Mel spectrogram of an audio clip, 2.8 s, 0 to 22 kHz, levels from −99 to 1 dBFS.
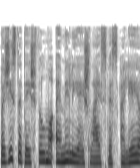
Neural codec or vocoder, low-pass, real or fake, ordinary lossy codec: none; 14.4 kHz; real; MP3, 48 kbps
